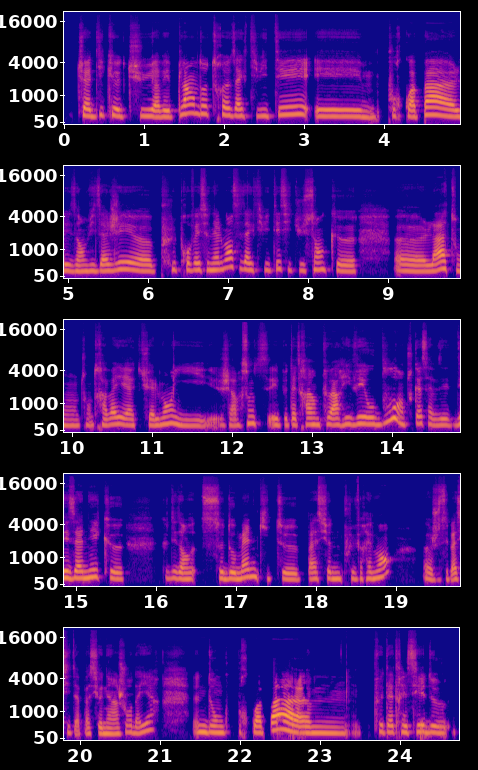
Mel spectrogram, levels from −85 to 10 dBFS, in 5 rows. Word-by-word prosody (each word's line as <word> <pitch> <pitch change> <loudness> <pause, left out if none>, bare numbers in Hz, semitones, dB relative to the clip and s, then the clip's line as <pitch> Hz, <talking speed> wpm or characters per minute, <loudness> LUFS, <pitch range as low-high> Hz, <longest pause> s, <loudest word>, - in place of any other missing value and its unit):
tu - - -2
as 210 - +4
dit 200 +4 -5
que 220 -1 0
tu 205 +1 -2
avais 185 0 +2
plein 275 +10 +2
d'autres 255 -4 -2
activités 225 +5 -2
et 200 0 +1
mmh, 175 0 -5
pourquoi 200 -2 -1
pas 230 -1 +7
les 190 -2 -1
envisager, 190 +6 0
heu, 185 -2 +1
plus 220 - -9
professionnellement 215 +5 -1
ces 245 -6 -8
activités? 210 +1 -4
Si 215 -3 -12
tu 195 0 -10
sens 220 +3 -3
que, 180 -4 -2 0.5
heu, 180 -2 0
là, 200 +8 +5
ton 170 -7 -7
ton 180 +1 -11
travail 195 +3 -1
est 190 - -1
actuellement, 180 +4 -2
i 165 -6 -6
j'ai 180 0 -7
l'impression 185 +6 -4
que 225 - -3
c'est 185 -4 -5
peut-être 185 +1 -6
un 195 0 +1
peu 195 +2 -5
arrivé 200 +3 +1
au 205 - +2
bout. 225 - -1
En 305 - +2
tout 190 - -13
cas, 225 -1 -3
ça 210 -3 -7
faisait 180 0 -4
des 205 +4 +1
années 215 +3 +3
que 190 -4 -2 0.5
que 200 - -14
tu 205 - -6
es - - -2
dans 185 -1 +1
ce 200 - -3
domaine 195 +7 +2
qui 185 -5 -10
te 175 -3 -1
passionne 185 0 -2
plus 190 +1 -9
vraiment, 195 - 0 0.4
heu, 180 - -1
je 160 - -7
sais 175 - -9
pas 175 - +1
s'il 185 +1 -7
t'a - - -5
passionné 170 -1 -1
un 160 - 0
jour 205 +4 -2
d'ailleurs! 220 +10 -3 0.4
Donc, 200 -2 +1
pourquoi 195 -2 0
pas, 255 -7 +10
hem, 185 -1 0 0.4
peut-être 210 -1 -3
essayer 205 +2 +1
de 190 -2 -1
195 Hz, 190 wpm, -23 LUFS, 185-215 Hz, 0.5 s, pas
